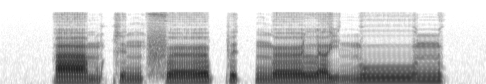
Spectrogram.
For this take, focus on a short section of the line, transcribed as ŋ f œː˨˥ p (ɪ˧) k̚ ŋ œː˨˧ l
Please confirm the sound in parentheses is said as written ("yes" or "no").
yes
